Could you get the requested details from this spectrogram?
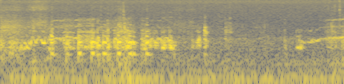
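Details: Coop chickens going to bed at night give a run of murmured, repeated clucks, busiest in the first second and a half, then a single rising, drawn-out note near the end, with low background rumble.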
